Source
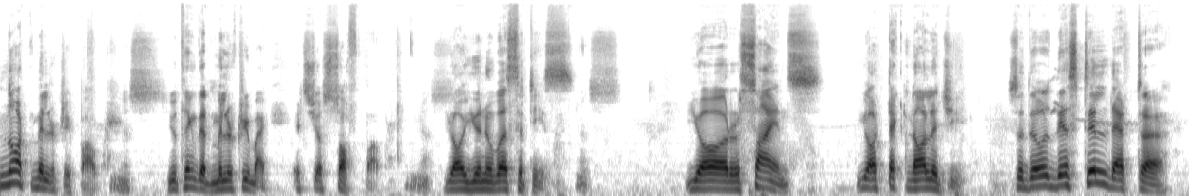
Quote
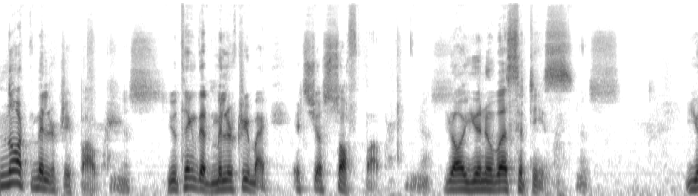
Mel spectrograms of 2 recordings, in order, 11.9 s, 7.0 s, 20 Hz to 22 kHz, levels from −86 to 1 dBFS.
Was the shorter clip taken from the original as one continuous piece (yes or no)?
yes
